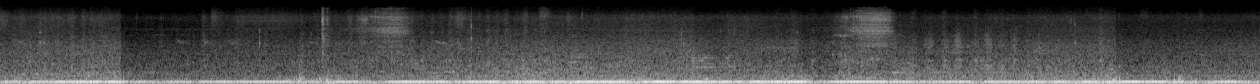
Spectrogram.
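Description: A steady low mechanical hum, like a running engine or machine, with two brief hissing bursts, one about three and a half seconds in and one about eight and a half seconds in.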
